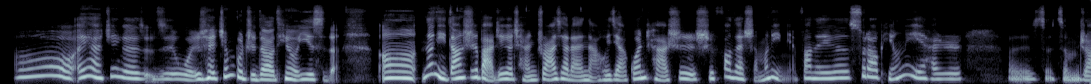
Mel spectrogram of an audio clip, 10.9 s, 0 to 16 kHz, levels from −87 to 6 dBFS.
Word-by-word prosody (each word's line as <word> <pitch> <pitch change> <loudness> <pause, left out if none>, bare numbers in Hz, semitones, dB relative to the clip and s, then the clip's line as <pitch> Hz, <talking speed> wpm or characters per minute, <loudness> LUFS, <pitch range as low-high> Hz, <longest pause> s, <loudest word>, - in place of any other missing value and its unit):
哦， 345 +1 0
哎 295 - +1
呀 330 -4 +3
这 345 +6 -5
个， 265 -4 +2 0.4
我 205 -3 -1
还 275 - +7
真 340 +9 0
不 295 - +4
知 215 -3 -1
道 210 -1 +3
挺 245 +6 +2
有 200 - +1
意 220 +1 +2
思 220 +1 -5
的。 - - -7 0.4
呃， 275 -1 +5
那 330 +9 -1
你 285 - +7
当 255 +5 +5
时 305 +1 0
把 265 -3 +2
这 225 - -1
个 240 - +3
蝉 195 -4 -4
抓 230 +3 0
下 240 -1 +1
来 180 -4 -4
拿 185 -4 -4
回 195 +2 -4
家 205 -2 -3
观 250 +7 +2
察 235 -10 -4
是 235 +3 -1
是 230 +3 -2
放 295 +5 -2
在 255 - +3
什 220 - -6
么 225 - -1
里 280 -2 +1
面？ 250 -3 -21
放 265 +1 -1
在 255 - +2
一 255 - +2
个 280 +1 0
塑 285 +6 -6
料 325 -3 +1
瓶 255 -3 -4
里？ 335 -9 -2
还 230 -3 -5
是， 235 +1 -6 0.4
呃， - - -11 0.3
怎 270 - -12
么 - - -11
怎 225 - -8
么 235 - -5
着？ 195 -5 -4
255 Hz, 315 characters per minute, -21 LUFS, 225-285 Hz, 0.4 s, 还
